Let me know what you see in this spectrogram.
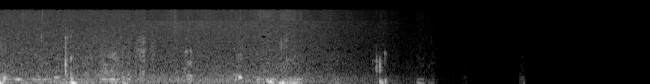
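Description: From 2.87 s to the end at 6.51 s, the speech turns gritty and grainy as it fades out, and from 3.29 s onward it is at its worst. This is truncation distortion on a fade. The fade's gain stage appears to keep too few bits and applies no dither, which points to roughly 10-bit resolution. As the level drops toward the smallest step, the waveform collapses into coarse square steps.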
